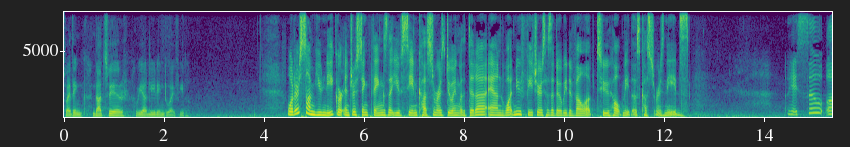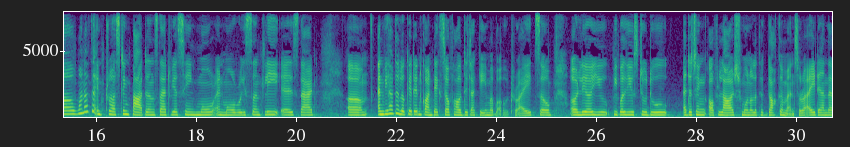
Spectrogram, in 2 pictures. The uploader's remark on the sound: talk with vendors at the CMS/DITA North America conference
